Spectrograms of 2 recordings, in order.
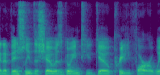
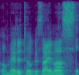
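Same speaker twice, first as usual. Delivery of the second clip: put-on, terrifyingly calm voice; 3 dB quieter than usual. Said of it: "terrifyingly calm voice".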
